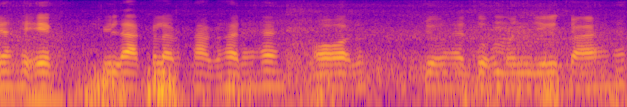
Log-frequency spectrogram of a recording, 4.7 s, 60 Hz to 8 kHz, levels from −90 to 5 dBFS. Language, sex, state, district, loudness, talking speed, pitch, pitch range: Hindi, male, Bihar, Bhagalpur, -19 LUFS, 180 wpm, 140 Hz, 130-145 Hz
